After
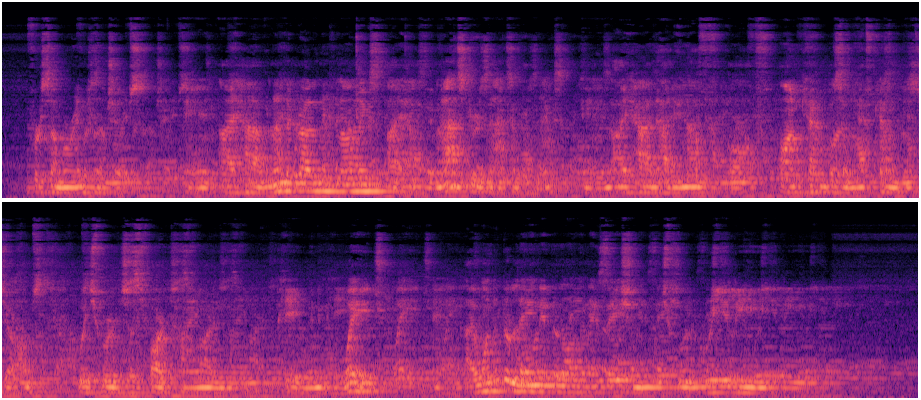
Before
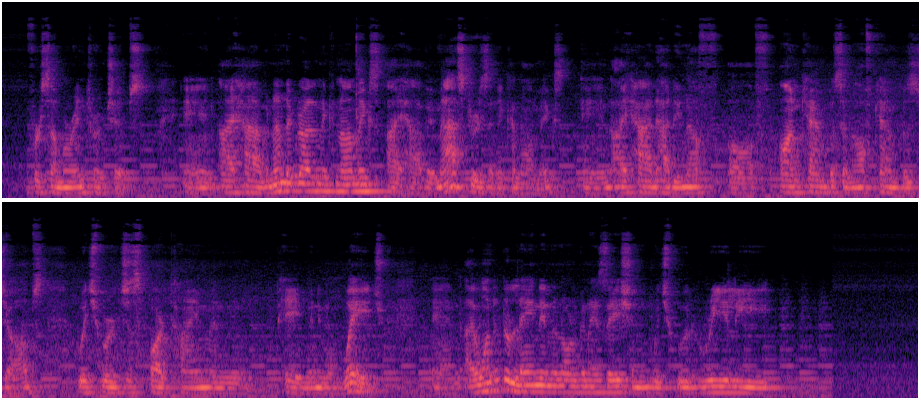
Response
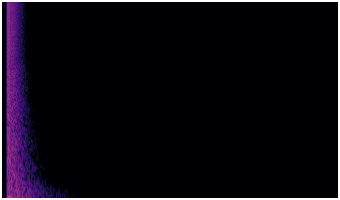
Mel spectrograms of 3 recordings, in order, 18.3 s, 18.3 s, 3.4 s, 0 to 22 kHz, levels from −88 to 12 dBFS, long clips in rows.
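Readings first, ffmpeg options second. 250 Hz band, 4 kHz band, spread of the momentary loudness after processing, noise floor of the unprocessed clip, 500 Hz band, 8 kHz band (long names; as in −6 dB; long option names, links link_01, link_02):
+10.5 dB, +10.5 dB, 10 LU, −51 dBFS, +10.0 dB, +11.5 dB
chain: -filter_complex "[0:a]asplit=5[link_01][link_02][link_03][link_04][link_05];[link_02]adelay=487,afreqshift=94,volume=-9.5dB[link_06];[link_03]adelay=974,afreqshift=188,volume=-17.5dB[link_07];[link_04]adelay=1461,afreqshift=282,volume=-25.4dB[link_08];[link_05]adelay=1948,afreqshift=376,volume=-33.4dB[link_09];[link_01][link_06][link_07][link_08][link_09]amix=inputs=5:normalize=0,asplit=2[link_10][link_11];[1:a]atrim=start_sample=2205,highshelf=frequency=5700:gain=8[link_12];[link_11][link_12]afir=irnorm=-1:irlink=0,volume=-9.5dB[link_13];[link_10][link_13]amix=inputs=2:normalize=0,volume=6dB"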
